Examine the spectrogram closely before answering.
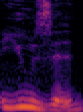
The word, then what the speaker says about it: used to: ed and then tio but the pronunciation is not used it's used unusual used ok so the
